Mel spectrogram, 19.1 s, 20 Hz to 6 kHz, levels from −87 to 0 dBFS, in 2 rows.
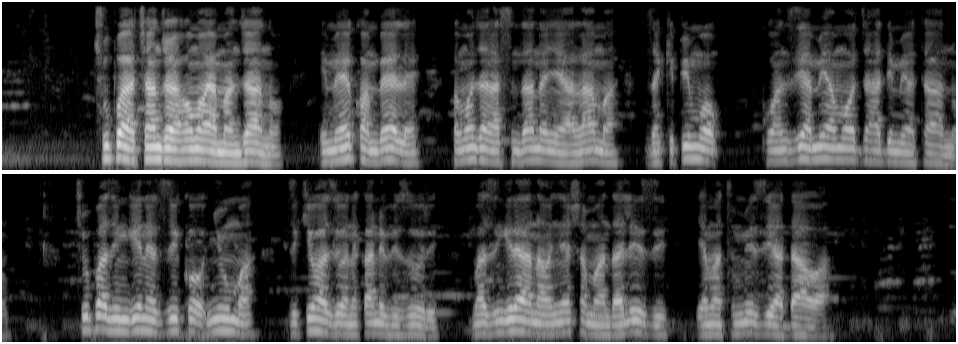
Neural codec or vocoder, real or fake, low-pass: none; real; 5.4 kHz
